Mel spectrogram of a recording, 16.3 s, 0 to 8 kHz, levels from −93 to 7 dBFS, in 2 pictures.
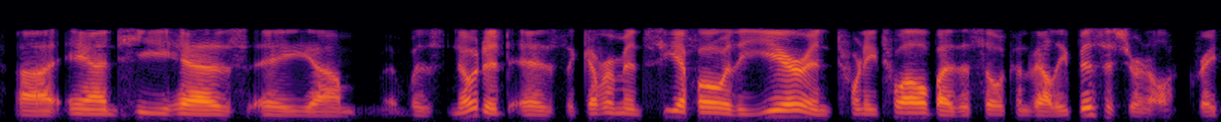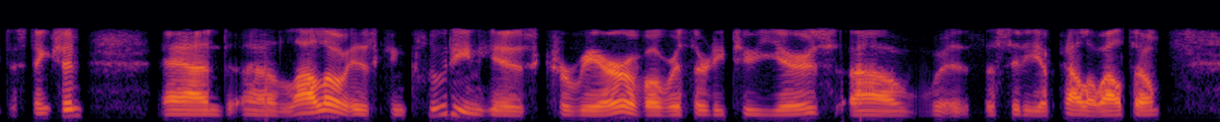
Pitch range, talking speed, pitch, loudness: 95-115 Hz, 160 wpm, 105 Hz, -28 LUFS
